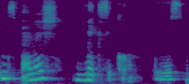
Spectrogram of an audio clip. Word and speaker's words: México: I did not say Mexico with the sound of taxi because Mexico is to be pronounced the way I told you, Mexico. Alright? You can say Mexico, soft, with your throat, or a little stronger, also with your throat.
